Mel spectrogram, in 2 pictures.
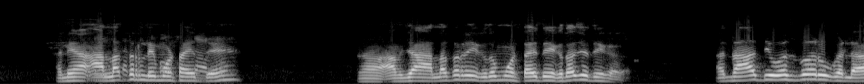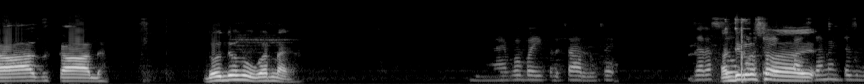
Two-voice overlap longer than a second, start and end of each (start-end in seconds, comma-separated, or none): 0.7-2.2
